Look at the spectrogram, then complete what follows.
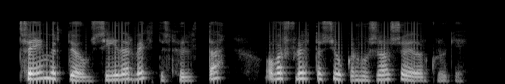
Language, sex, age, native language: Icelandic, female, 30-39, Icelandic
